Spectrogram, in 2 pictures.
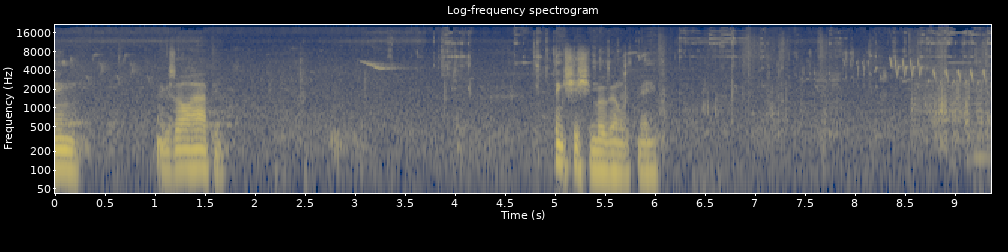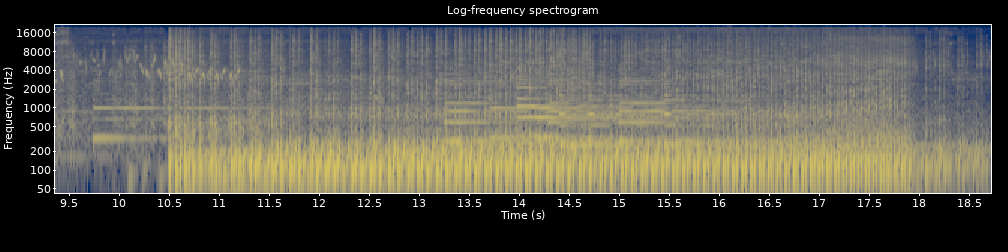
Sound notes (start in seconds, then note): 9.8 motorcycle starts; 13.8 guitar strings plucking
